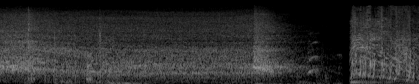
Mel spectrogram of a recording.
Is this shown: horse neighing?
no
